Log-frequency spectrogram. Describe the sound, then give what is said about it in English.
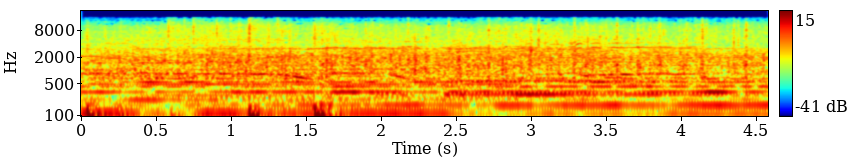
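A church audience applauding as a guest is welcomed to the stage, giving steady, continuous clapping that stays loud and dense throughout. “So at every campus, I want you to get up on your feet. We're going to give honor where honor's due and put your hands together”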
